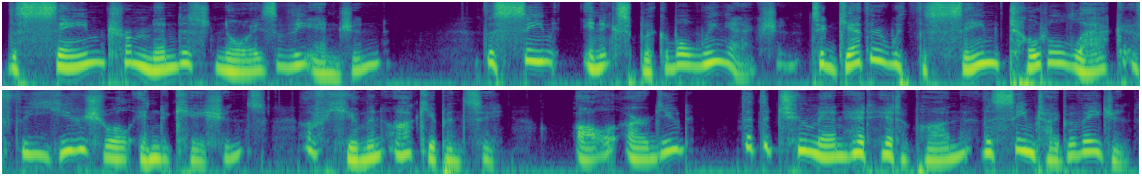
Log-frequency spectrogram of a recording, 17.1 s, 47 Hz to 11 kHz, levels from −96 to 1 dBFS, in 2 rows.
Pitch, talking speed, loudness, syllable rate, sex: 160 Hz, 135 wpm, -20 LUFS, 4.3 syllables/s, male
